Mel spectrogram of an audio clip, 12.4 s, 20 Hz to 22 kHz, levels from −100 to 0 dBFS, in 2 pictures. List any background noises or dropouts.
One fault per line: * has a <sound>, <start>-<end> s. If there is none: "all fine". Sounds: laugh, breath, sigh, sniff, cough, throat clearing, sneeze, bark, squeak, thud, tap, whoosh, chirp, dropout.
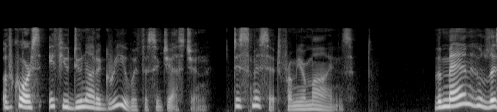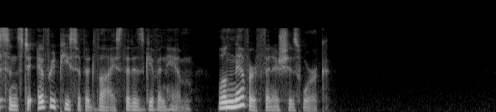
all fine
